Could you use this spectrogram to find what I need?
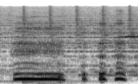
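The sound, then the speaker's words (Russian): An owl hoots from a tree hollow: one long, low, steady hoot followed by three short hoots of the same low pitch, loud and clear with no talk. “Из дупла выглянула заспанная сова.”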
